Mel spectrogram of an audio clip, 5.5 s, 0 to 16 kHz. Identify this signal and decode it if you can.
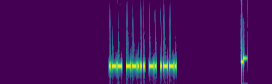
Morse code, heard as a keyed tone, about 37 wpm, 700 Hz. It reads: W7NP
